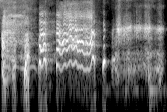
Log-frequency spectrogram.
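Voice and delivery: high helpless burst of laughter; real laughing fit. Real, not acted. Host cracks up at her sick co-host, helpless laughter.

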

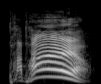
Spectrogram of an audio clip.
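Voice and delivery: loud high shout standing in for a crash. Retold or imitated. Bookshelf hits the classroom floor, huge loud crash yell. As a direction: blast it out like a bookshelf slamming down. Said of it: "Huge noise".

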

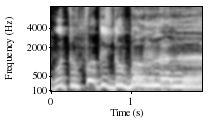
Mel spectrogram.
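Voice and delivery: high, slowed question; confused little voice. Acted. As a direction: ask it high and bewildered. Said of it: "he's like".

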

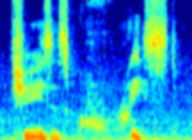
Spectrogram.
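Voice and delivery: slow, breathless whispered curse; exasperated whisper. Real, not acted. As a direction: whisper it under your breath, fed up. Muttering while hunting for software.

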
